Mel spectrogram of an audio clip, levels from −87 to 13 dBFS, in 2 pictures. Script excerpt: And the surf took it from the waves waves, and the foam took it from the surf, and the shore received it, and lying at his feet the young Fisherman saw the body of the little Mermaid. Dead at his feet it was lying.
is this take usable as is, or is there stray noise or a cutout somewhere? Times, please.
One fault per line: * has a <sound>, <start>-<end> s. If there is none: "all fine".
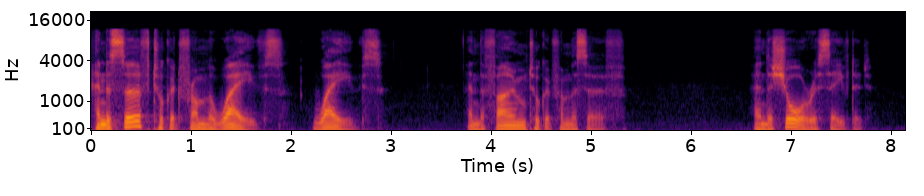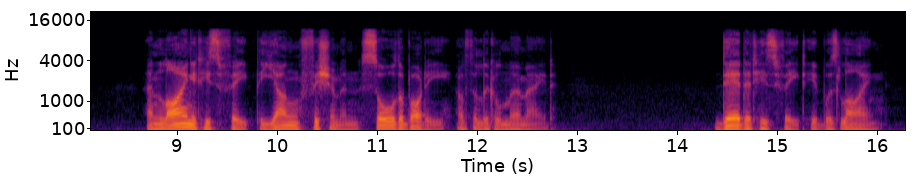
all fine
